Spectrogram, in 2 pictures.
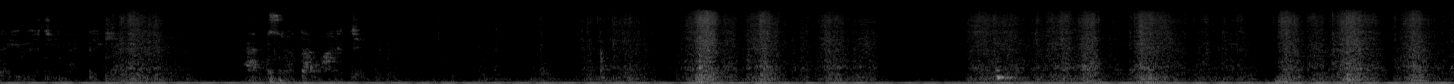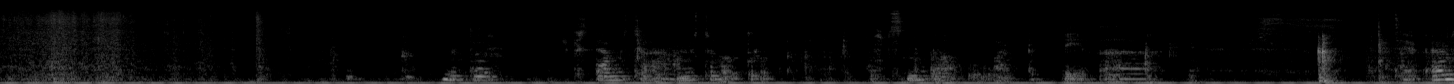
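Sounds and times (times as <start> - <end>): close rustling and rubbing: 0.8 - 18.0.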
